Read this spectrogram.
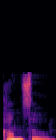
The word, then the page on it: console: anglais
